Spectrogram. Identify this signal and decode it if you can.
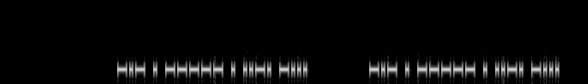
Morse code, heard as a keyed tone, about 40 wpm, 700 Hz. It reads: KE0EFB KE0EFB
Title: USA Call Signs - 6 Characters - Repeated 3x - 40wpm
